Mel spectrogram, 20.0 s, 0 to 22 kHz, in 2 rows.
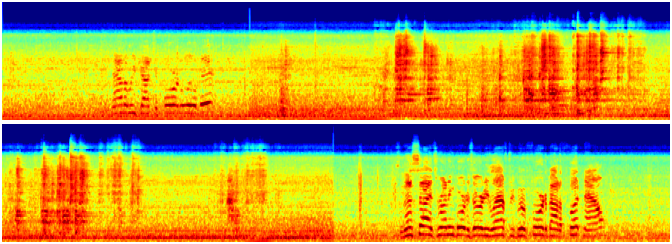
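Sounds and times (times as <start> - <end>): vehicle engine humming: 0.0 - 20.0
metallic clinks and rattles: 5.7 - 12.2.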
